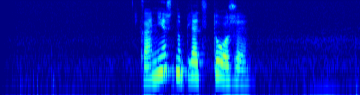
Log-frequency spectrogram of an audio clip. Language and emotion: Russian, angry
